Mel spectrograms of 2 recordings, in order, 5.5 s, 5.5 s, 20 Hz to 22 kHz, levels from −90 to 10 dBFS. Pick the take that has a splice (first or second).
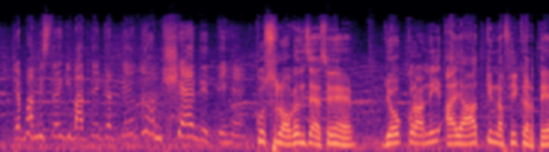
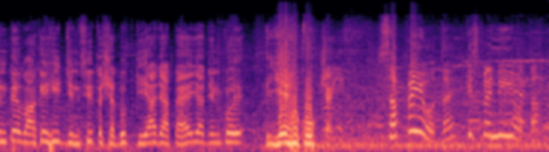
first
